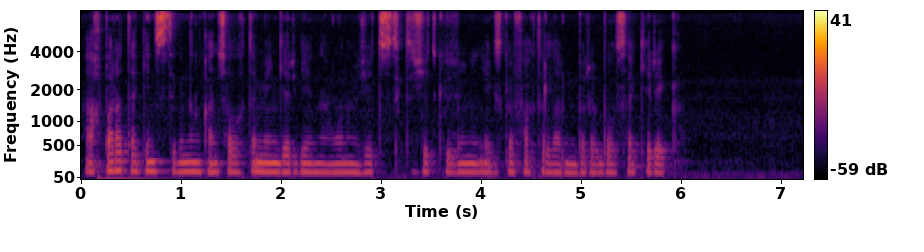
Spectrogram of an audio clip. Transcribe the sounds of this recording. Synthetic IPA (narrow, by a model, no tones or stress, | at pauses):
ɑqpɑɾɑt̪æɡʲe̞nt̪ɪst̪ɪɡʲɪnɪŋqʰɑnʃɑlˠəq̚t̪əme̞ŋɡʲe̞ɾɡʲe̞nɪwo̞nəɴʒe̞t̪ːɪ̥st̪ɪ̥k̚t̪ɪʒe̞t̪kʲɪzunenḛɡʲɪzɡʲɪfakt̪o̞ɾlˠɑɾd̪əɴbɪɾɪbo̞lˠsɑkʲʰe̞ɾe̞k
